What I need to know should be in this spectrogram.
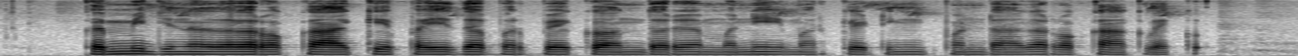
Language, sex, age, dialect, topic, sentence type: Kannada, male, 25-30, Northeastern, banking, statement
